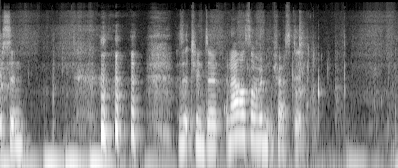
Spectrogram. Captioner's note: laughs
